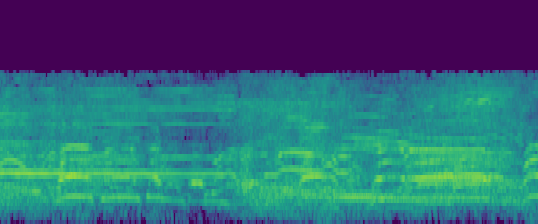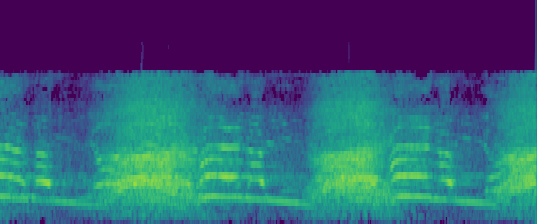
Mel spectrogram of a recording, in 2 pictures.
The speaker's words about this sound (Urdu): ناد علی محمد, بلند آواز سے پکارو علی کو. آج پتا چلا کہ یہ نعرہ حیدری بھی سنت رسول ہے.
